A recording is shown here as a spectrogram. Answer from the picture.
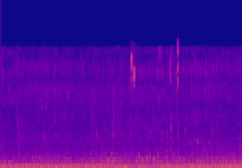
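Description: Fishing boat's motor running steadily at trolling speed, a low even drone with wind and water noise over it.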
